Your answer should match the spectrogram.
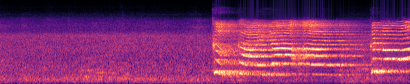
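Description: A girl's voice reciting a Malay poem in a drawn-out, sung style, with long held notes that glide in pitch. It starts about four seconds in, after a pause with only low background noise.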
